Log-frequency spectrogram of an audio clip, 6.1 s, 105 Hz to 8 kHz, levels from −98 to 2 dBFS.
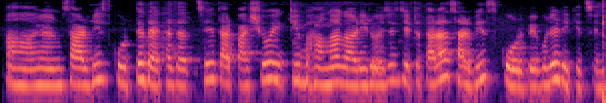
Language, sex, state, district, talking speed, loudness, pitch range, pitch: Bengali, female, West Bengal, Dakshin Dinajpur, 180 wpm, -26 LUFS, 225-275 Hz, 235 Hz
